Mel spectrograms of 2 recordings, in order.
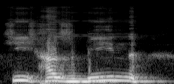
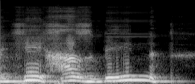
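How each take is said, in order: First: He and has are said as full separate words. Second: The same.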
